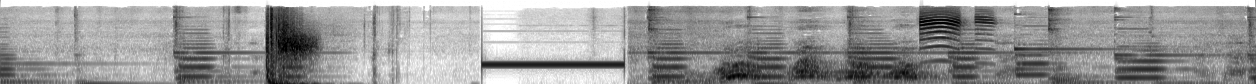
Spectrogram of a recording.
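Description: Background piano music, cut by a loud whoosh sound effect about a second in, a brief dropout and then a steady beep tone lasting under a second. This is followed by a golden retriever's excited vocalizing and a short twinkling sound effect before the music resumes.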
